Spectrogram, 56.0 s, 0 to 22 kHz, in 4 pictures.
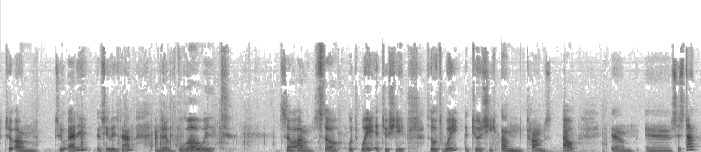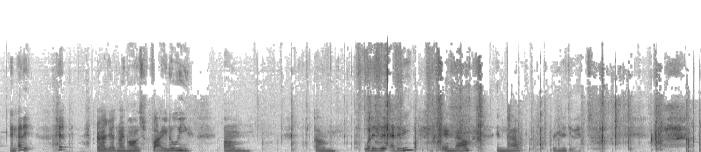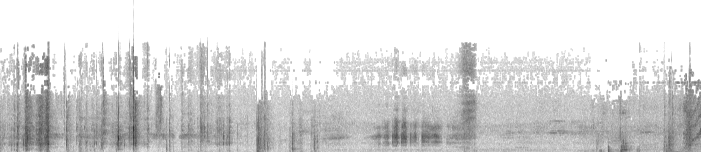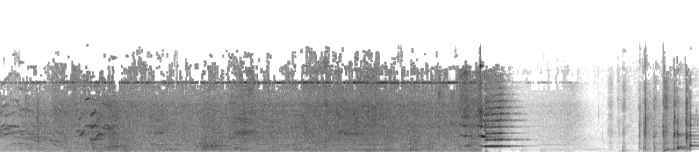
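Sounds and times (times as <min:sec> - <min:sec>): air horn blast: 0:51.3 - 0:52.8.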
